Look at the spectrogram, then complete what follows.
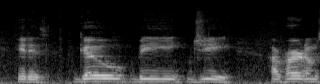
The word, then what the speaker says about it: Gobege: Today we're going to be unboxing the Go Bee Gee. That is the way you pronounce it.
